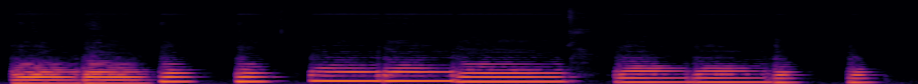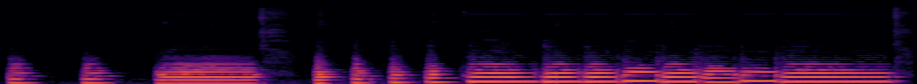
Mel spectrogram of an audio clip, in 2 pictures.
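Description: Solo euphonium playing a well-known tune in phrases, with varied articulations: long held notes alternate with short, separated notes and brief rests. The bursts of quick detached notes fall in the middle and about two-thirds of the way through.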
